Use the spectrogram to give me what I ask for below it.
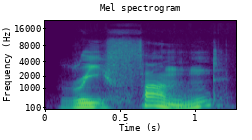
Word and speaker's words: refund: if they agree they refund your money stress the second syllable they said they'll refund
